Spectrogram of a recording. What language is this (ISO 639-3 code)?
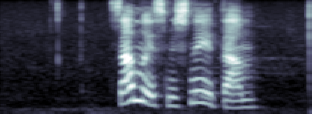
rus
